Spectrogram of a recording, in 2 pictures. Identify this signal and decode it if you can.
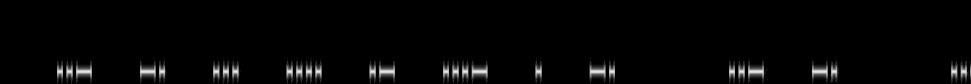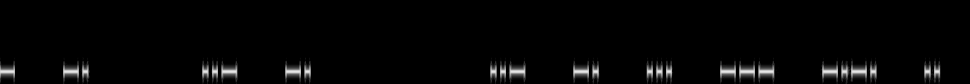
Morse code, heard as a keyed tone, about 25 wpm, spaced as for 13 wpm, 600 Hz. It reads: UNSHAVEN UN UN UN UNSOCI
